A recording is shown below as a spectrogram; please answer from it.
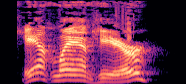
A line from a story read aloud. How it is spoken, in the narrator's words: the soldier shouted back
